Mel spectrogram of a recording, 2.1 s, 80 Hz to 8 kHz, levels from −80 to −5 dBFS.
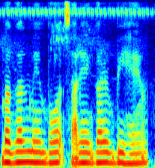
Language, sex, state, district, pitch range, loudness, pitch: Hindi, female, Arunachal Pradesh, Papum Pare, 175-180 Hz, -14 LUFS, 180 Hz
